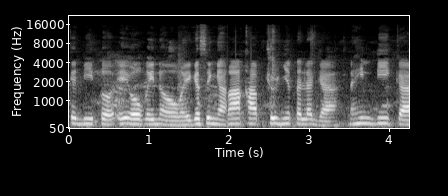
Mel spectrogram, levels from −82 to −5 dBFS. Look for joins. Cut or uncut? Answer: uncut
